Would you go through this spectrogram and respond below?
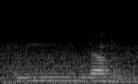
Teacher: ہا جو ہے حلق کے اس حصے سے جو سینے کے قریب ہے.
